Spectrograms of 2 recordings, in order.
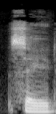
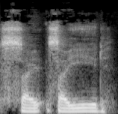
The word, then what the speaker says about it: Saeed: Nadia and Sade uh that's actually how the author pronounces the name Sade of course I thought it might have been like Saeed but yeah an audiobook he pronounces it as safe so not even say it and they're living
